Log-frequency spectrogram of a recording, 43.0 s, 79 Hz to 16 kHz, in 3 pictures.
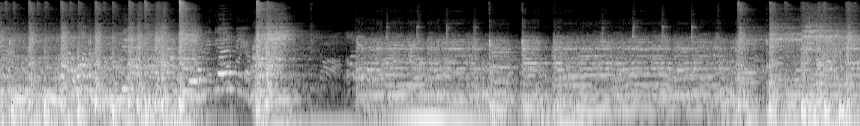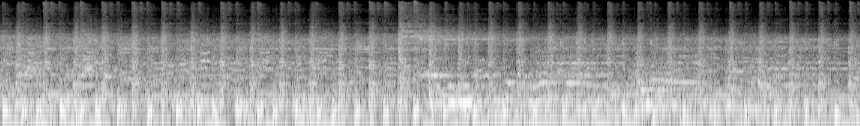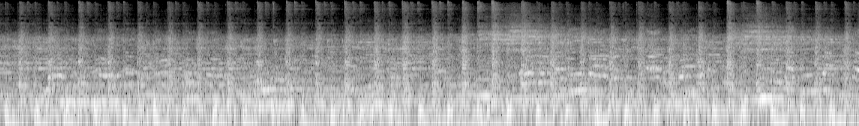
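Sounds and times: upright double bass: 0:00.0 - 0:03.4, 0:04.2 - 0:42.9
woman singing: 0:00.0 - 0:04.9, 0:13.0 - 0:27.8, 0:29.4 - 0:33.8, 0:36.4 - 0:42.9
drum kit: 0:00.0 - 0:42.9
electric guitar: 0:00.0 - 0:42.9.

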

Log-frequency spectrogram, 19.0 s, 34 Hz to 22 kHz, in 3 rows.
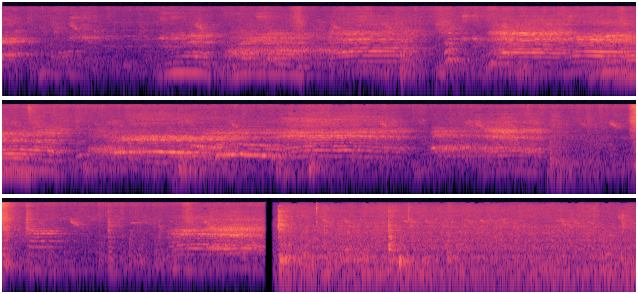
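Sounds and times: goats bleating: 0:00.0 - 0:00.4, 0:01.6 - 0:11.9, 0:14.3 - 0:15.4.

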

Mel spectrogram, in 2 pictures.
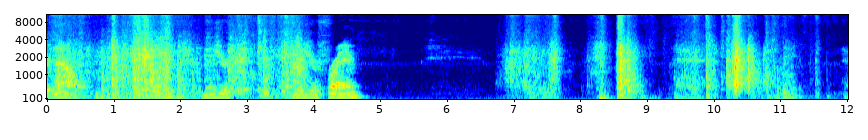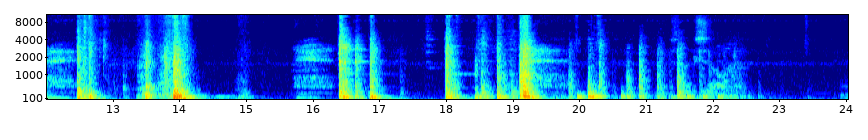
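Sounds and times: cardboard rustling: 0:00.0 - 0:03.9.

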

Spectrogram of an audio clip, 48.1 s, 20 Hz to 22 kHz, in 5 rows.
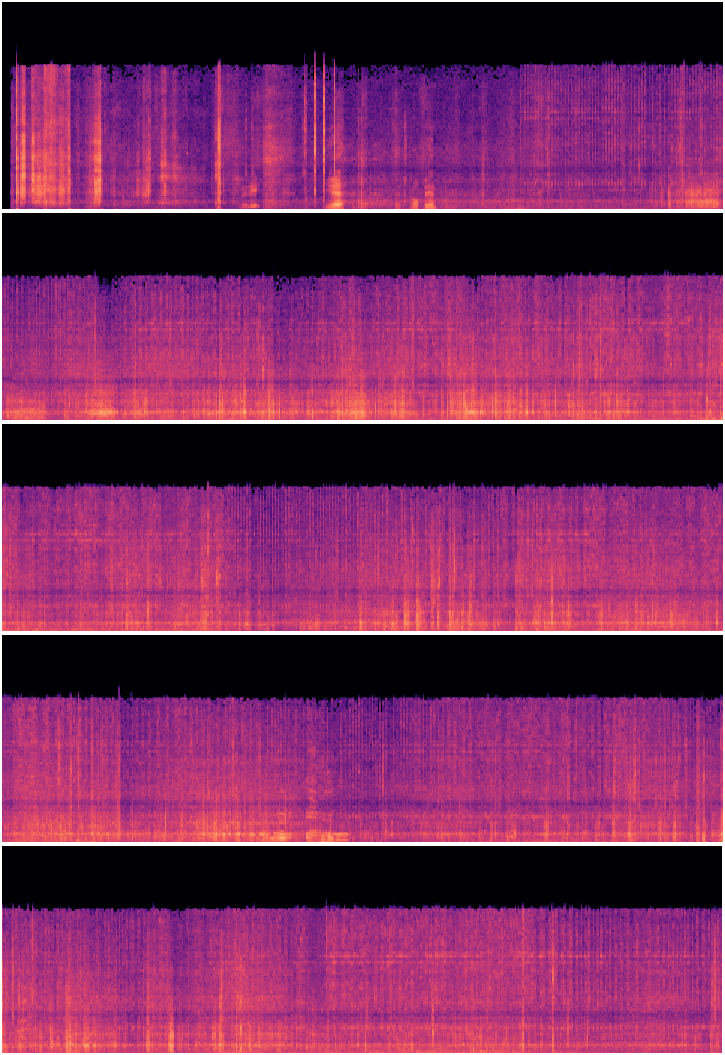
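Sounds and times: bike tyre rumble on dirt: 0:00.3 - 0:48.0
bike rattles and knocks: 0:06.4 - 0:48.0.

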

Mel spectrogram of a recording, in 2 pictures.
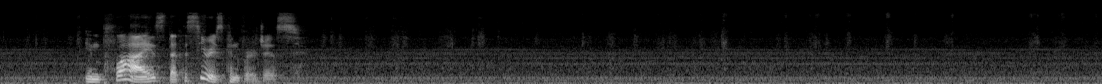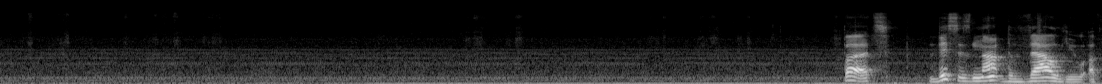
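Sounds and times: steady low hum: 0:00.0 - 0:22.0
marker pen scratching on paper: 0:03.2 - 0:09.6, 0:10.2 - 0:13.3, 0:15.7 - 0:16.3.

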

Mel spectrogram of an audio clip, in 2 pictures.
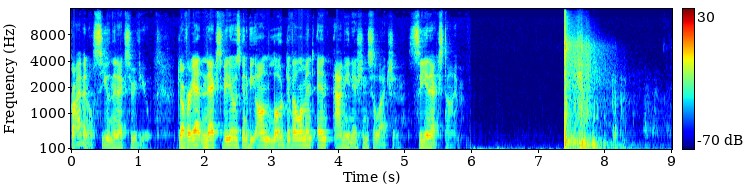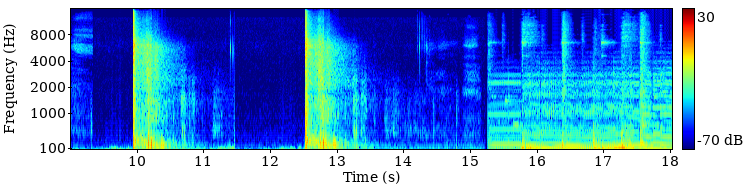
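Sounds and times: rifle shots: 0:07.4 - 0:08.9, 0:09.9 - 0:11.3, 0:12.5 - 0:14.0.

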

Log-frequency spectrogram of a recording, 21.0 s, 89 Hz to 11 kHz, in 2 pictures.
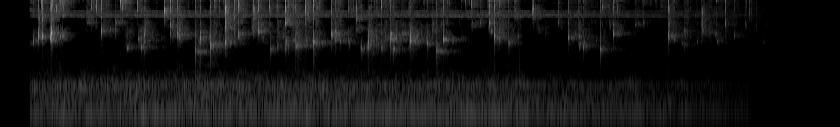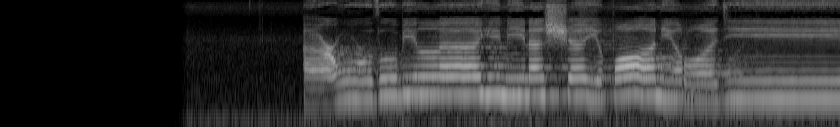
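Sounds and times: water dripping and splashing: 0:00.4 - 0:09.7.

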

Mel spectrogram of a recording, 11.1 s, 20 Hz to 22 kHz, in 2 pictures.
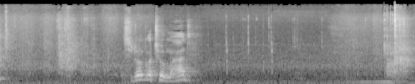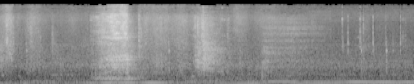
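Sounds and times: file rasping on chain tooth: 0:06.8 - 0:07.5.

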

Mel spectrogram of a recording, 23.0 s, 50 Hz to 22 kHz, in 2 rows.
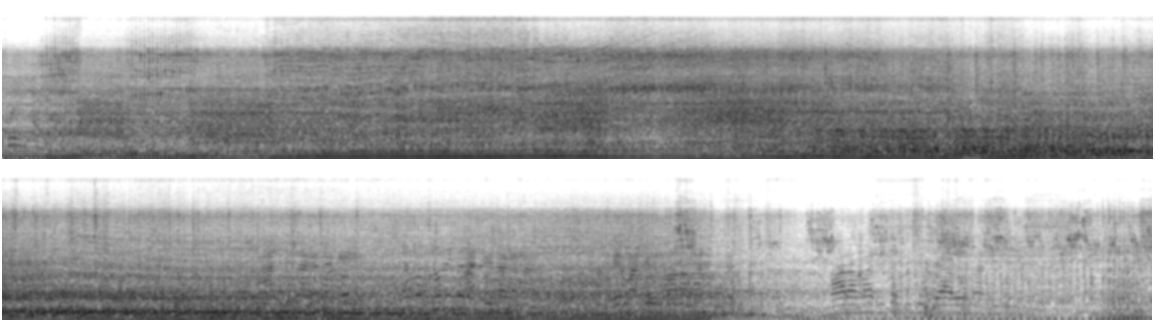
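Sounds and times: tiller churning soil: 0:00.0 - 0:23.0
tractor diesel engine: 0:00.0 - 0:23.0.

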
